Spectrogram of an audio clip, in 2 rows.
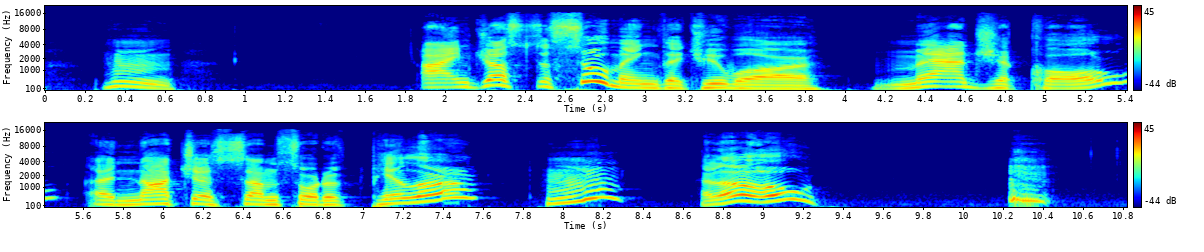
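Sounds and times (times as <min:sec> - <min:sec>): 
speech: 0:00.3 - 0:00.8, 0:01.9 - 0:09.4
short throat-clearing cough: 0:10.2 - 0:10.8.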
